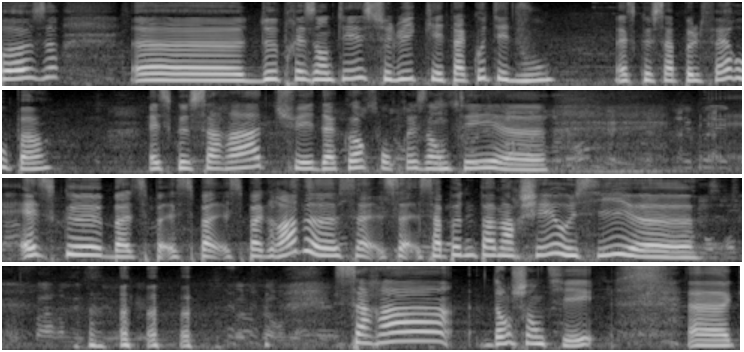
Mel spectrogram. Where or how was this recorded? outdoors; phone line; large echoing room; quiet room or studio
outdoors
